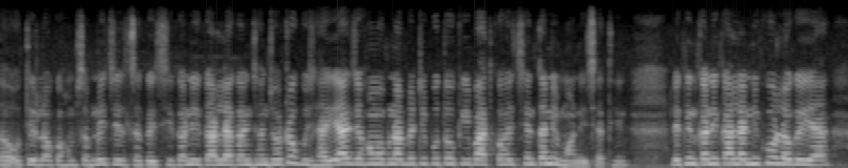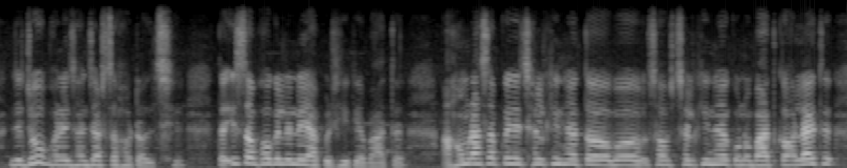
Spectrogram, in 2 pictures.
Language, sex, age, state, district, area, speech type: Maithili, female, 45-60, Bihar, Madhubani, rural, spontaneous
